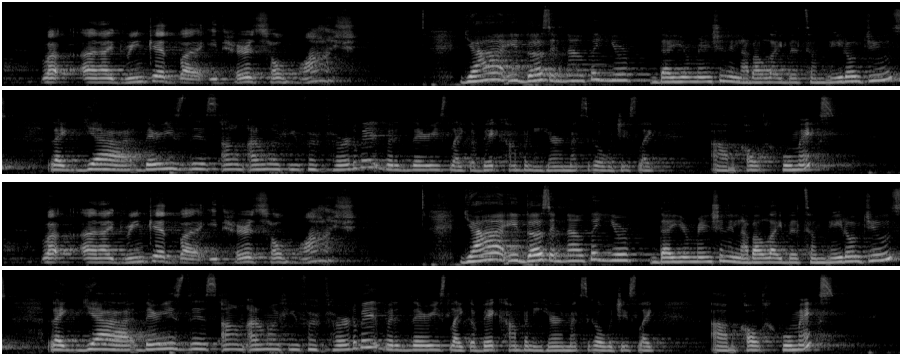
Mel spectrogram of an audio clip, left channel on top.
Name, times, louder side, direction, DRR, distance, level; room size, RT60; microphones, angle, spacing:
voice 1, 0.4-3.5, equal, ahead, 9 dB, 0.8 m, -32 dB
voice 2, 4.3-15.8 16.1-17.3, right 2 dB, 35° right, 6 dB, 0.6 m, -30 dB
27.0 x 16.5 x 6.9 m, 1.5 s
head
